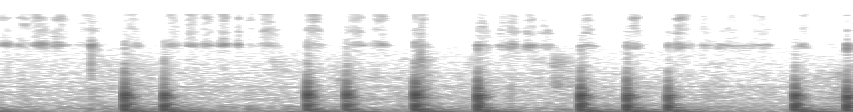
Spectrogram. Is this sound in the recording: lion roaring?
no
